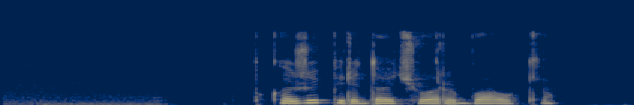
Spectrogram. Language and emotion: Russian, sad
